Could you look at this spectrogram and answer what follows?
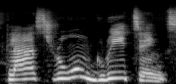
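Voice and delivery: classroom greetings drawn out very slowly; slow model phrase. Shown as a demonstration. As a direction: stretch classroom greetings for repeating. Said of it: "تعالى نستهجاها". (classroom greetings ببطء شديد)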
